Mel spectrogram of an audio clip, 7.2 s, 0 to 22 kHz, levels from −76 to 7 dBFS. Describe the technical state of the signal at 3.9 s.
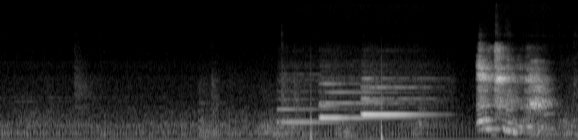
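There's a loud pop from 3.88 to 3.91 s, a single sharp hit a few dB above the sound, most likely a brief voltage spike from a plug, switch or static.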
